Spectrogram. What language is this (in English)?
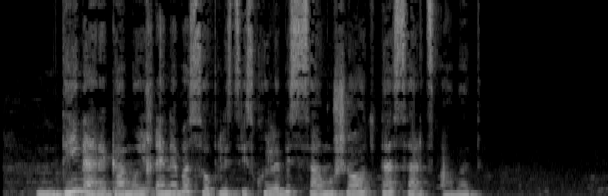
Georgian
